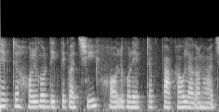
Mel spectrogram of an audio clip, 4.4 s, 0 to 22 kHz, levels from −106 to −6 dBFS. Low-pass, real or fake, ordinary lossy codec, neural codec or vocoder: 5.4 kHz; real; none; none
